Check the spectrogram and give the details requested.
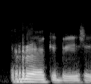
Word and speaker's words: Röökibiisi: Röökibiisi is Röökibiisi. Yeah, trail the R.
